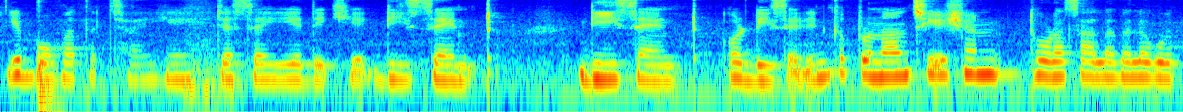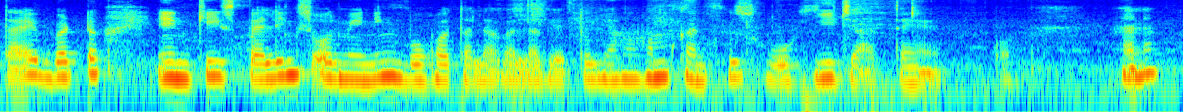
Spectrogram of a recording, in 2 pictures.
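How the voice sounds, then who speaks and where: Woman doing a casual book review, reads word lists out loud, keeps checking in, bit of vocal fry. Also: mid-range voice, level tone, normal speed, background noise. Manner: mixes English vocabulary into Hindi explanation.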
